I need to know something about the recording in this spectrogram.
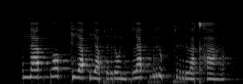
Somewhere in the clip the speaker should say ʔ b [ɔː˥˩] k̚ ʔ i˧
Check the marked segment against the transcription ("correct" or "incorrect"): correct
